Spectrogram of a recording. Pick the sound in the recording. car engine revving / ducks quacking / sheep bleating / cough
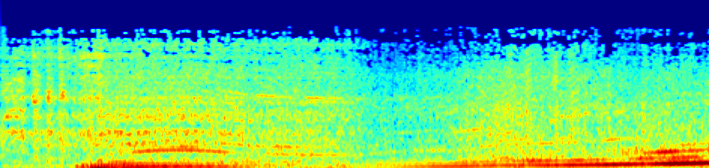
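car engine revving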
